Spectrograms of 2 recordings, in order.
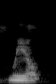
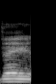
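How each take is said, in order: First: The name is pronounced the English way. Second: The name is pronounced the French way. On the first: "in English it would probably be Weil" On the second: "the correct, correct, correct uh, pronunciation in the French"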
